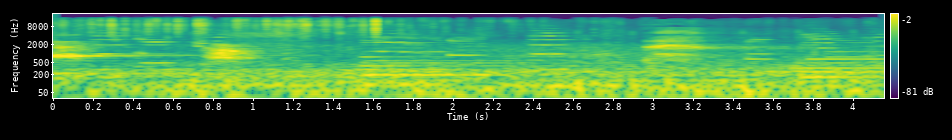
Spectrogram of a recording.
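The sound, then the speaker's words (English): A dog barks twice, about two seconds apart, set off by dill seed coming out of a jar, over a steady, busy background of tonal hum and clatter. The barks are not especially loud. “There goes the dill seed out of that jar, and it made the dog bark.”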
